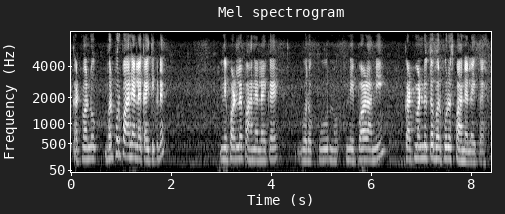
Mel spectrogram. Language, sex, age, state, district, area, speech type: Marathi, female, 45-60, Maharashtra, Nagpur, rural, spontaneous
